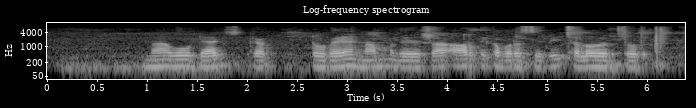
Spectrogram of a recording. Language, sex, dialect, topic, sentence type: Kannada, male, Northeastern, banking, statement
